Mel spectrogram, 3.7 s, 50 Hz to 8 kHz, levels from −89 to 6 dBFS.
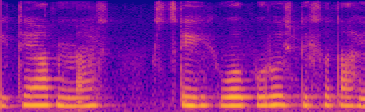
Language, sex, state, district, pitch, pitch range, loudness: Marathi, female, Maharashtra, Solapur, 225 Hz, 225-230 Hz, -16 LUFS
